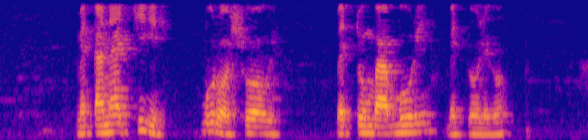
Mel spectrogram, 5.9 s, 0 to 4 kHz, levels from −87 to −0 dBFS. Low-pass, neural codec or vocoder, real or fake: 3.6 kHz; none; real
